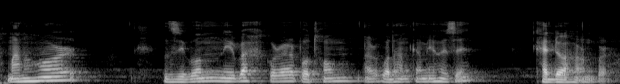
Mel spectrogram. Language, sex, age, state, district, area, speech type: Assamese, male, 30-45, Assam, Golaghat, urban, spontaneous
